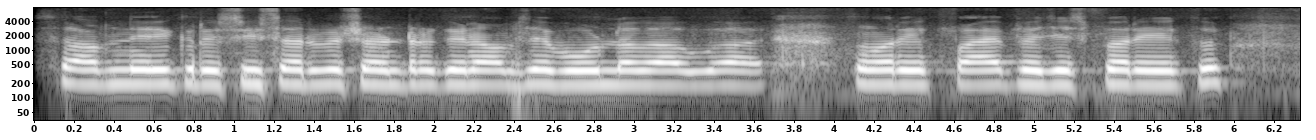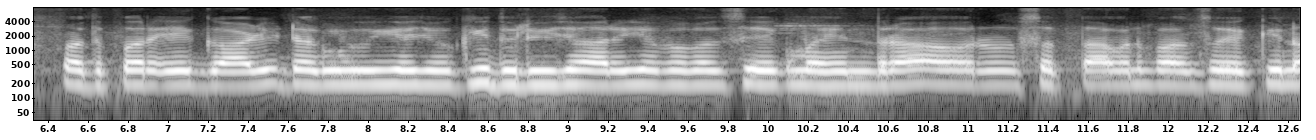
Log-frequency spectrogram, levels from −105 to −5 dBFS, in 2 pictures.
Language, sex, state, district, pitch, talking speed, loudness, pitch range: Hindi, female, Maharashtra, Dhule, 190 Hz, 170 wpm, -12 LUFS, 190-195 Hz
